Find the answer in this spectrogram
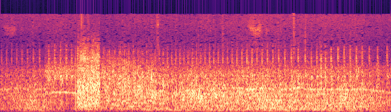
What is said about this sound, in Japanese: すごい嵐だ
